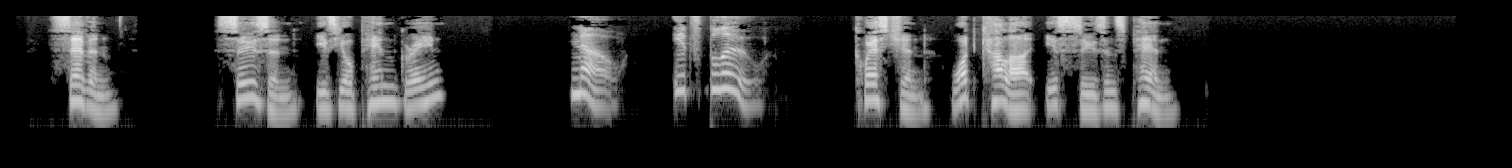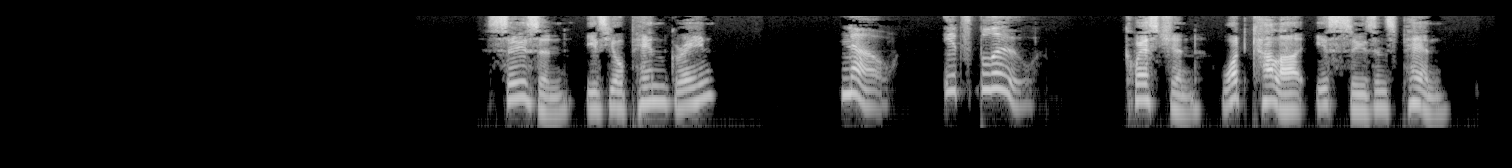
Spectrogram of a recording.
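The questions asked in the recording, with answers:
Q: What color is Susan's pen?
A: Blue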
